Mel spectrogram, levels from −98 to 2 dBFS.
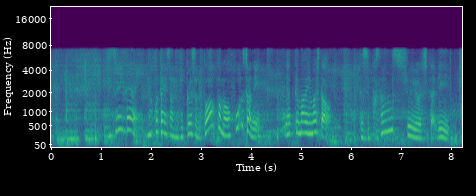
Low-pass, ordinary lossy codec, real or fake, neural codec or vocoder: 7.2 kHz; none; fake; codec, 24 kHz, 0.9 kbps, DualCodec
